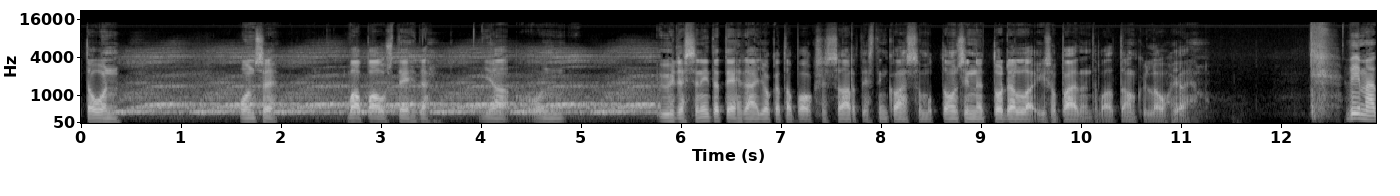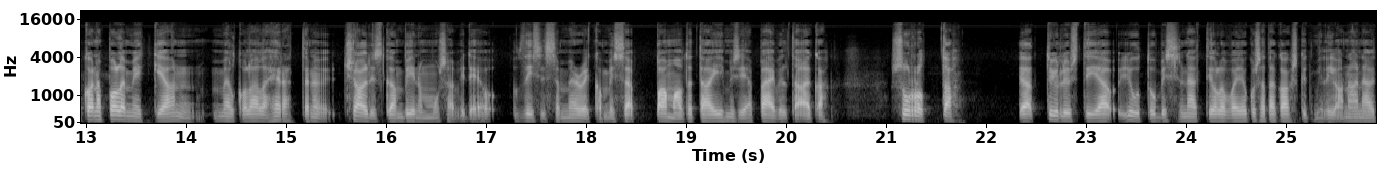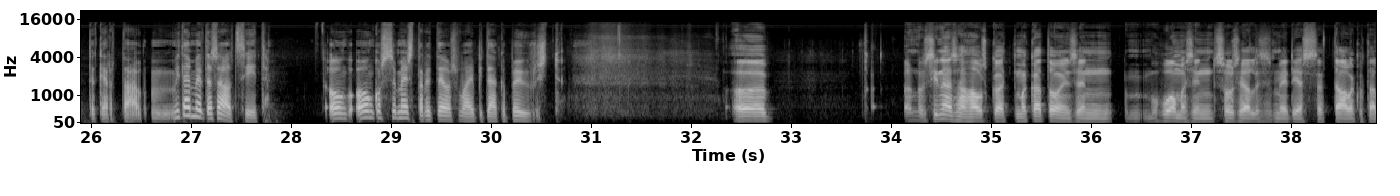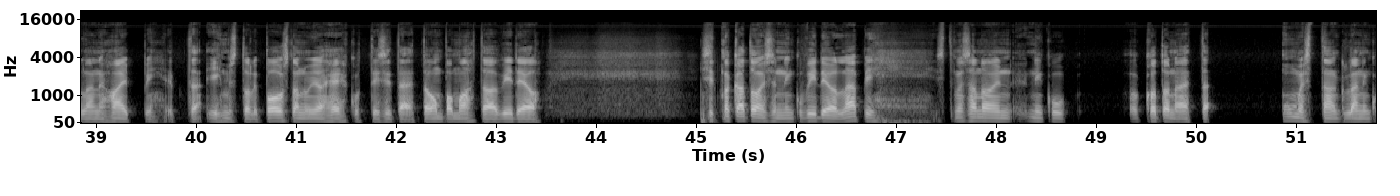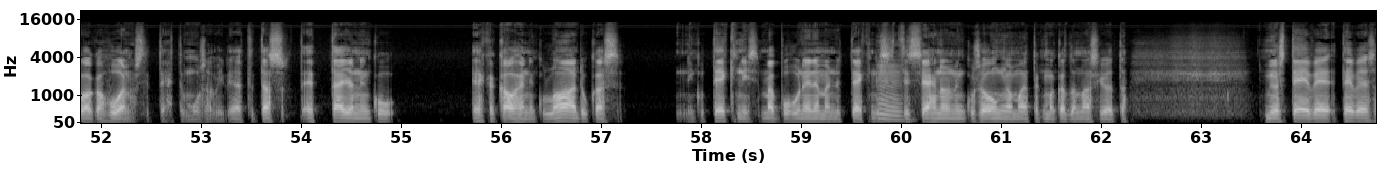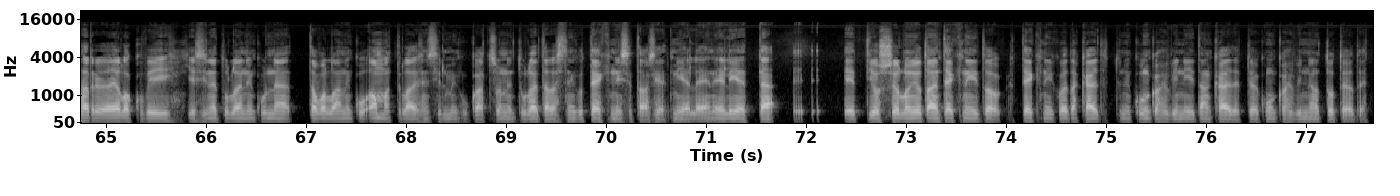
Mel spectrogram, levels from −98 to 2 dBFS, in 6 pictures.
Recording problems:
thin; very; fading below 500 Hz
alarm; noticeable; until 6 s; peak 4 dB below the speech

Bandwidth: 14 kHz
